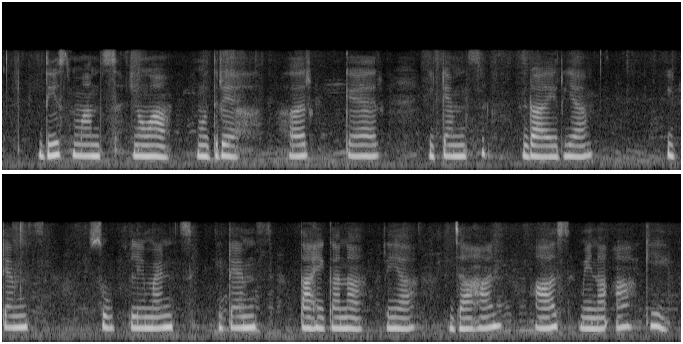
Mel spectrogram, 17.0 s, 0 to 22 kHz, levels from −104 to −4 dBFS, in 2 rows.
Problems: background sounds at intervals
